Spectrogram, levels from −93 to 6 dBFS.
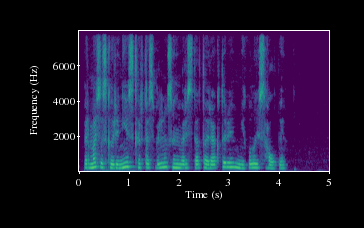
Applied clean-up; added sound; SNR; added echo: none; none; none; none.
